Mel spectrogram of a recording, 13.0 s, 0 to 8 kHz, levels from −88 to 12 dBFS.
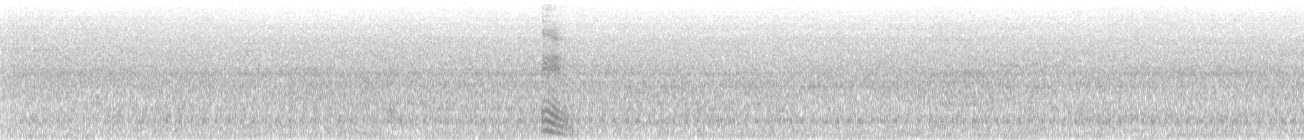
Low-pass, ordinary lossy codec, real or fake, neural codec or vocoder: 7.2 kHz; none; fake; vocoder, 22.05 kHz, 80 mel bands, Vocos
